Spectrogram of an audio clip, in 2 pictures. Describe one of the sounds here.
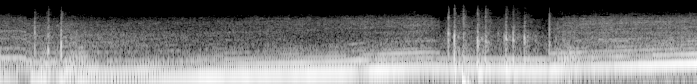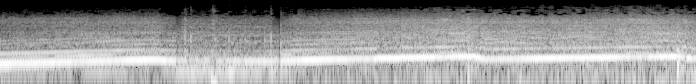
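A motorcycle engine revs higher and higher as it speeds up through the gears.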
